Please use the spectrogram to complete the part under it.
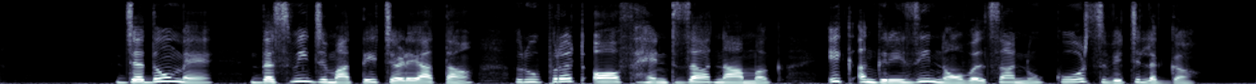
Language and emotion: Punjabi, neutral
